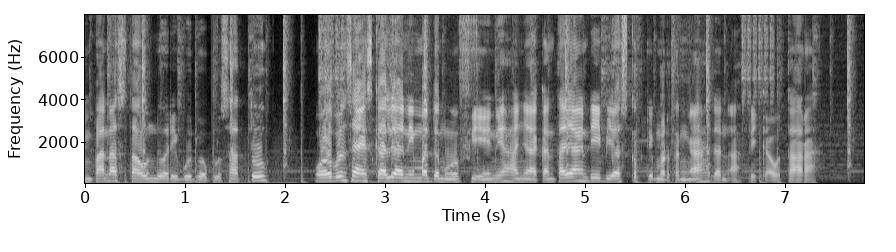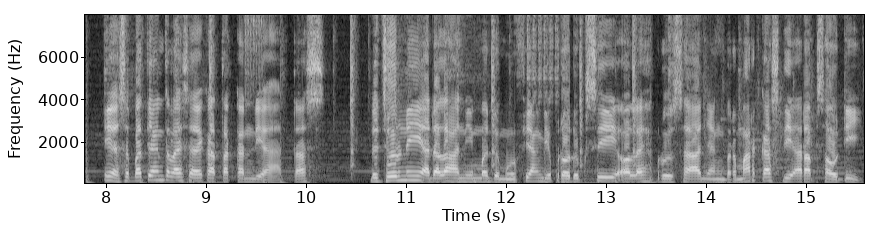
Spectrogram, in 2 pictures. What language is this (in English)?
Indonesian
